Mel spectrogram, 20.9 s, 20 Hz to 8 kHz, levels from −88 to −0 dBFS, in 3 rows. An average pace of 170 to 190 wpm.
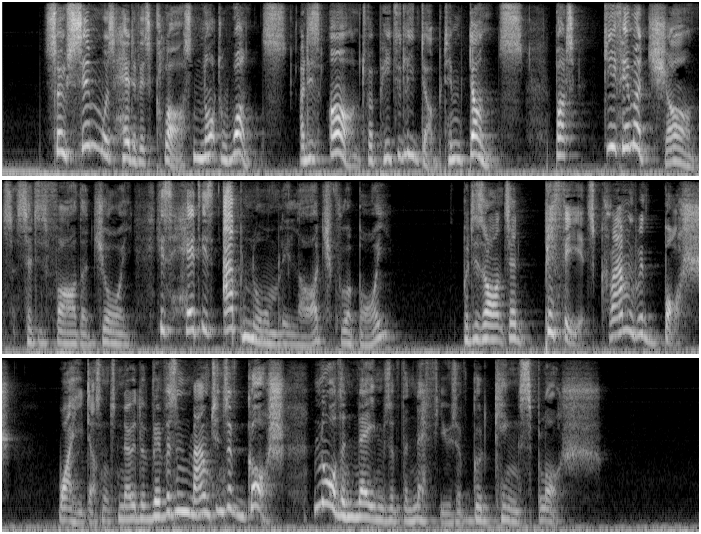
Yes: average, 180 wpm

